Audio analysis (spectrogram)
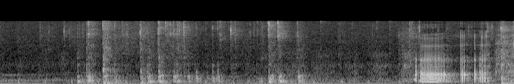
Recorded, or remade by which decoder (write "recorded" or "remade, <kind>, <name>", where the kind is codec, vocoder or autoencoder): recorded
